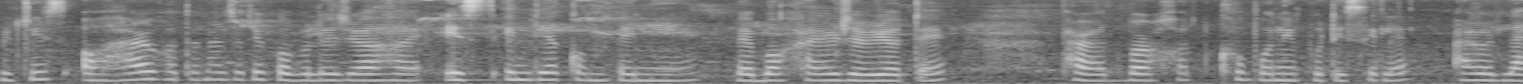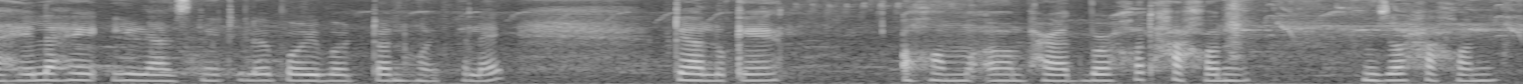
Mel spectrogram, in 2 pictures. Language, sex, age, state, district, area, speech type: Assamese, female, 30-45, Assam, Kamrup Metropolitan, urban, spontaneous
